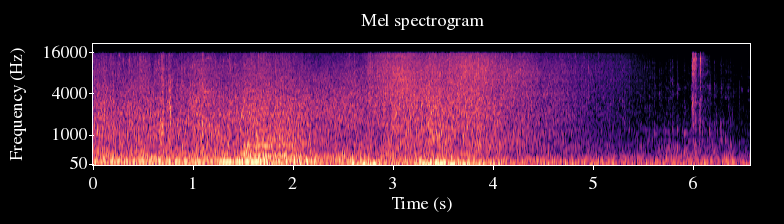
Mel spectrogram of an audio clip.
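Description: Water sprays and splashes loudly.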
